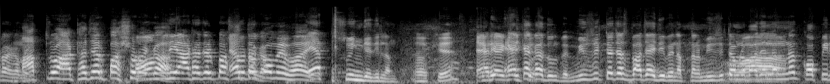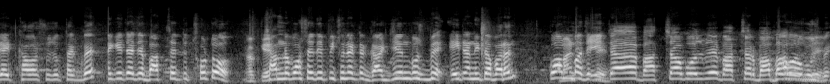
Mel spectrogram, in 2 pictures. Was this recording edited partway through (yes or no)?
yes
